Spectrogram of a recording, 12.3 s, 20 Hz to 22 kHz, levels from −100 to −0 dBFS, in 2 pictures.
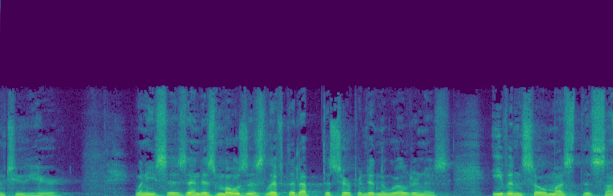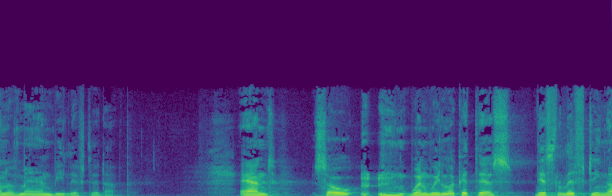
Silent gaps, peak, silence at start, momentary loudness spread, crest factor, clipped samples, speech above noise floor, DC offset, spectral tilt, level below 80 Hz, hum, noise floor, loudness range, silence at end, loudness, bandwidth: none; -4 dBFS; 0 s; 13 LU; 20 dB; under 0.1%; 43 dB; under 0.1%; -6 dB/octave; -46 dBFS; none; -65 dBFS; 4 LU; 0 s; -23 LUFS; 12.5 kHz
